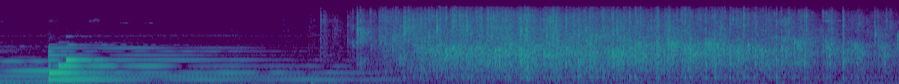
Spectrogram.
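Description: A grand piano's final chord is struck about half a second in and left to ring and fade. Audience applause starts about three and a half seconds in and continues.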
